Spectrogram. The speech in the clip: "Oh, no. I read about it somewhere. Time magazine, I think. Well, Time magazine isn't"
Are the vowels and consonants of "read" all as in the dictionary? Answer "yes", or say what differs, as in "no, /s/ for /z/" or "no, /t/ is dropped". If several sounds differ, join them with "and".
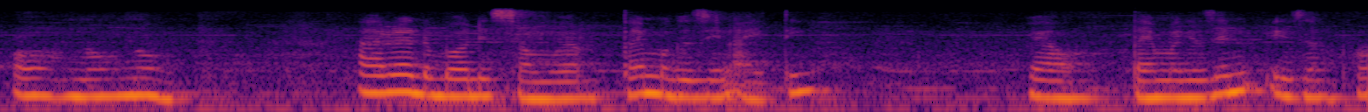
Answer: yes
